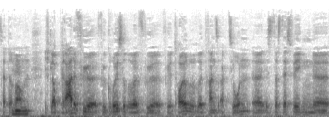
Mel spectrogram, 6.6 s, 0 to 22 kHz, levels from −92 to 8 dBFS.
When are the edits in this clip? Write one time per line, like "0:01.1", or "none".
none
